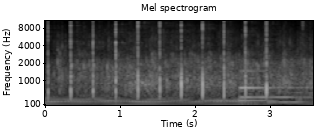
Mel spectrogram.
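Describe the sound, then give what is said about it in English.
An audience applauds mothers and grandmothers who are standing to be honored, in a steady, even rhythm, with about a dozen sharp claps landing in unison every third of a second over a low sustained hum. “That baby in your belly, that baby in your belly can't applaud you right now, but one day they will, I promise you.”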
